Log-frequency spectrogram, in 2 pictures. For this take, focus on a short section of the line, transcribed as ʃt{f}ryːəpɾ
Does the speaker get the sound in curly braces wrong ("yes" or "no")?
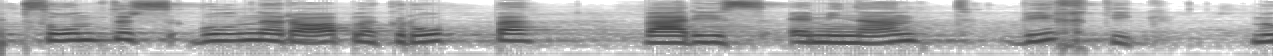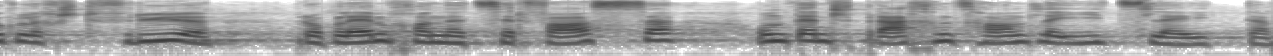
no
